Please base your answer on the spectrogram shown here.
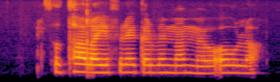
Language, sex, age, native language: Icelandic, female, 11, Icelandic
